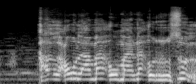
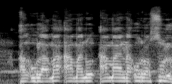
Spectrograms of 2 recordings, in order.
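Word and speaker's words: العلماء أمناء الرسل: Al-ulama umana'ur rusul, walaupun si Bahar salah bacanya. Bukan al-ulama umana'ur rasul. Al-ulama amana'ur rasul katanya.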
